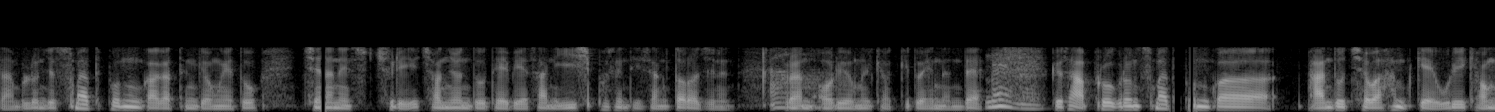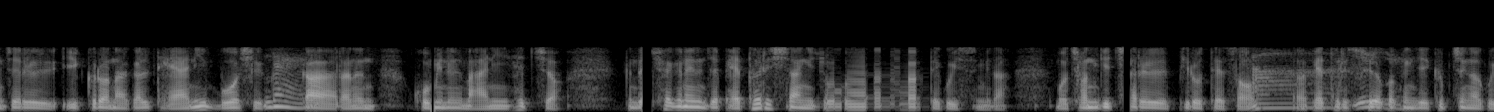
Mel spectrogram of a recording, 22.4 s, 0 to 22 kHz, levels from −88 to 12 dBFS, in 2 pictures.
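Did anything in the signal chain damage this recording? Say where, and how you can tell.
Yes. Hard-edged silent holes at 2.4, 8.77 to 8.97, 14.44, 16.02 and 19.63 s: network packet loss filled with silence, gaps in 10 ms steps.

From 17.34 to 18.18 s the speech becomes a rigid metallic buzz at 100 Hz, likely a buffer underrun repeating a 10 ms buffer: robotic sound from repeated short buffers.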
